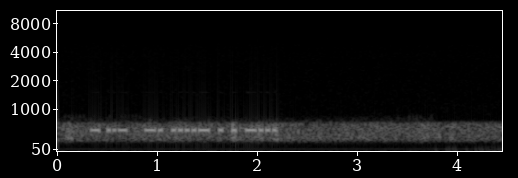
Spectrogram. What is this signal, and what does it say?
Morse code, heard as a keyed tone, about 35 wpm, 500 Hz. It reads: TU N4EEB
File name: contests / naqp-cw-k5tr-op-k5pi- -2000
